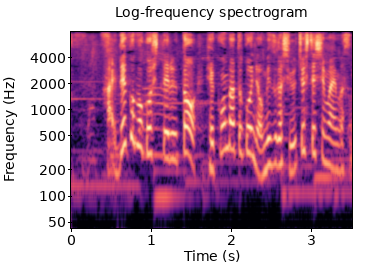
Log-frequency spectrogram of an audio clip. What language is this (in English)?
Japanese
